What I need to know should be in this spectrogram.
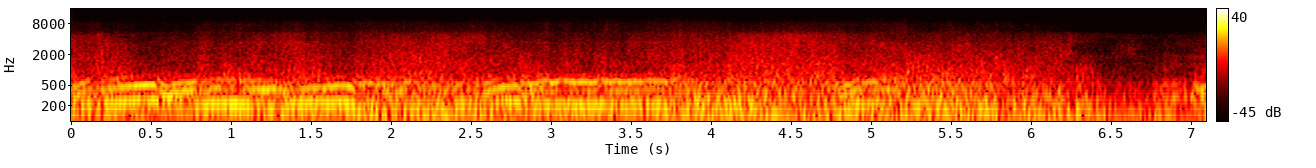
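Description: Knobby tyres rumble over loose dirt.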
